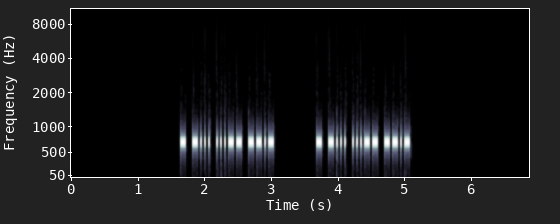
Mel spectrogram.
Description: Morse code, heard as a keyed tone, about 40 wpm, 700 Hz. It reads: TB3Q TB3Q
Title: DXCC-100 Call Signs - 4 Characters - Repeated 2x - 40wpm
